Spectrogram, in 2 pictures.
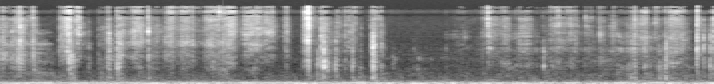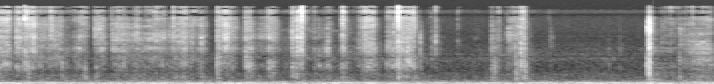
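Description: Small craft scissors snipping around the edge of a paper cut-out: short snips in irregular clusters, over a steady low hum.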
